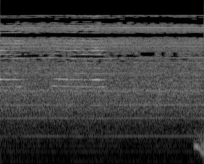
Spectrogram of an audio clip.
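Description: Handheld rotary carving tool spinning a diamond bit and grinding lightly on wood, a steady, even hiss.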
